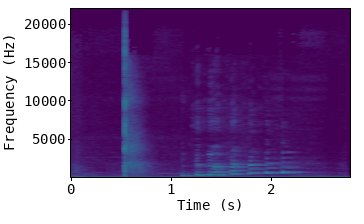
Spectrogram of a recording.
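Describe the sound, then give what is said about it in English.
High-five hand slap: one sharp, loud smack, followed by excited voices rising over the quieter background. “High fives all around!”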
